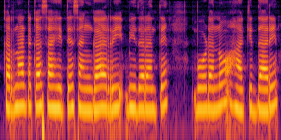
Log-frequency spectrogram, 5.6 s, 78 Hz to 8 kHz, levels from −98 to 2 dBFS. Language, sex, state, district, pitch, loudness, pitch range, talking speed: Kannada, female, Karnataka, Bidar, 220 Hz, -15 LUFS, 215-230 Hz, 95 wpm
